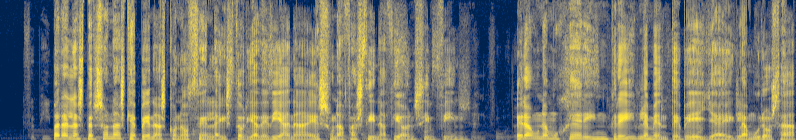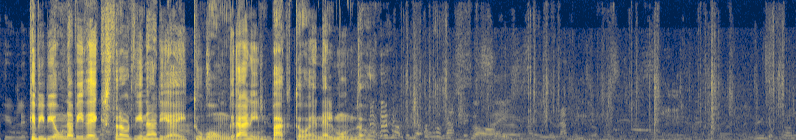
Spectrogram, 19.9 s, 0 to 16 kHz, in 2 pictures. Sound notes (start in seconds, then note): 13.3 laughs; 15.3 reporters chattering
